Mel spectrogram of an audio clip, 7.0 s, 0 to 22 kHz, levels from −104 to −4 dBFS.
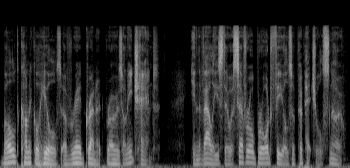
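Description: Speech clip. From 2.46 s to the end, pre-emphasis was left on: the treble boost was never undone, leaving highs about 11 dB up at 10 kHz, so the sound turns thin, bright and sibilant.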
